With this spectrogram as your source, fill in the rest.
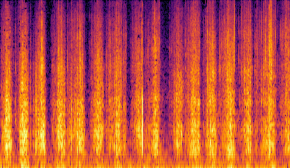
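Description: A sisal rope-wrapped cat toy held in the hands is rubbed and scratched with nails and fingertips. It makes a steady run of rough, dry, scratchy bursts, somewhat irregular and about three per second, with bright fibrous texture and a couple of brief sharp ticks.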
